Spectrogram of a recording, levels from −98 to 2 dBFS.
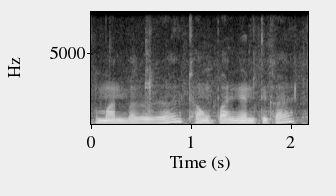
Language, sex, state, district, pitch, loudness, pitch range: Wancho, male, Arunachal Pradesh, Longding, 130 Hz, -15 LUFS, 130-145 Hz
